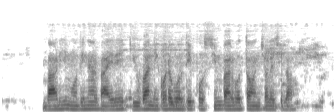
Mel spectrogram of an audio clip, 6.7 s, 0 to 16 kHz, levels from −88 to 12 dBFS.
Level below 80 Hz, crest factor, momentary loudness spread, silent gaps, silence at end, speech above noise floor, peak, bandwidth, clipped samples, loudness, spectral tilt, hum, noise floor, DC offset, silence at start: -64 dBFS; 20 dB; 12 LU; none; 0.2 s; 44 dB; -6 dBFS; 7.6 kHz; under 0.1%; -26 LUFS; -7.5 dB/octave; none; -70 dBFS; under 0.1%; 0.85 s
